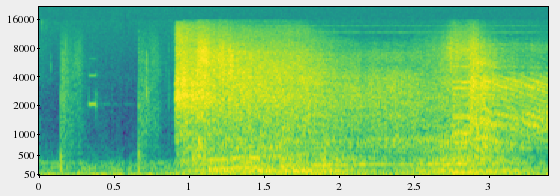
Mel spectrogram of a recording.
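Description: A sliding door hisses open.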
